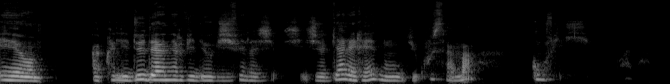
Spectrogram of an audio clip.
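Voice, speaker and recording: The speech moves at a moderate pace with fairly even intonation. Loudness swings widely, and long pauses come often. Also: woman, medium pitch for a woman. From Vosges, north-eastern France. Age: 30s. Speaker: knitting podcaster. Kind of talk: casual vlog chat. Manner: hesitant, many fillers.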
